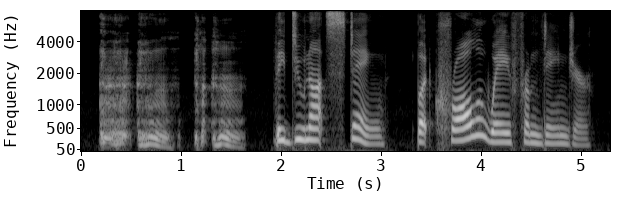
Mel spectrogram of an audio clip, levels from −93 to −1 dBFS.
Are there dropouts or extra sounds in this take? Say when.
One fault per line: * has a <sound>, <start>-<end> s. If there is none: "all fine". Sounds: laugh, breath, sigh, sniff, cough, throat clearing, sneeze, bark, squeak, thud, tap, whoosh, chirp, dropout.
* has a throat clearing, 0.2-1.7 s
